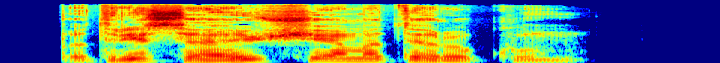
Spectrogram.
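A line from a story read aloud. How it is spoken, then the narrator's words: Calm. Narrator (Russian): произнес Баку спокойным тоном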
